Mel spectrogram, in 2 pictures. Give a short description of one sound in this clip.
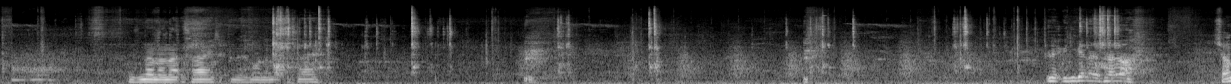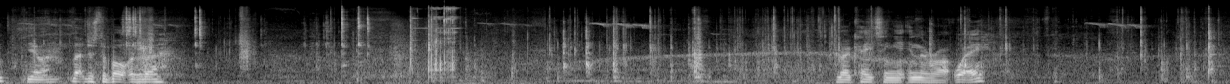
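Metal parts click and clink as hands work on a car engine.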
